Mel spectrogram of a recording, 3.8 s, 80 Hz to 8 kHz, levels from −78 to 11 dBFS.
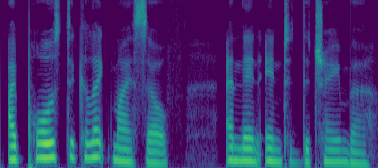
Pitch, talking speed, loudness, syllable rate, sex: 170 Hz, 160 wpm, -18 LUFS, 5.1 syllables/s, female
